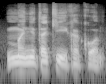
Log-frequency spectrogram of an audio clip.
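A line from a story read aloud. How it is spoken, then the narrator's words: Even, steady voice. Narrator (Russian): ровным голосом ответил Роланд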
